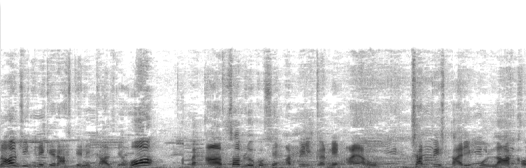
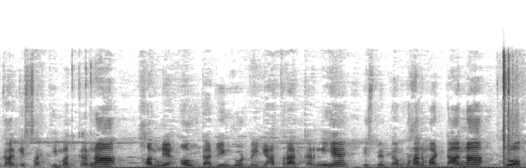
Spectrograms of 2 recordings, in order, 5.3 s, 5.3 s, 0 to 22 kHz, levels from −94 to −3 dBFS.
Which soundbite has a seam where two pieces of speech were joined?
first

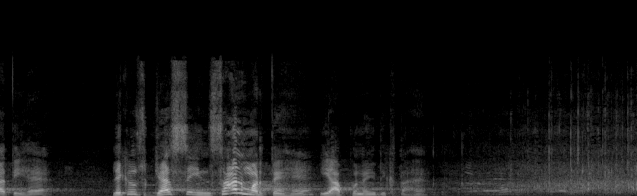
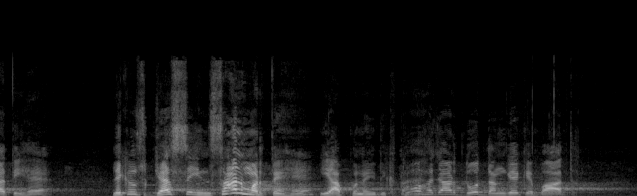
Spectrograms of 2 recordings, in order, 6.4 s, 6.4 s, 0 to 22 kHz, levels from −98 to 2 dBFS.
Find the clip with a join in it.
second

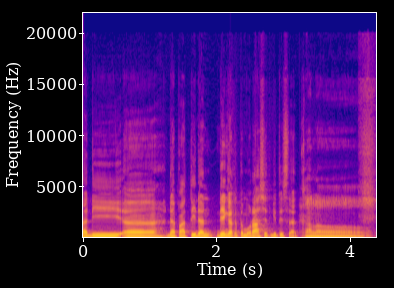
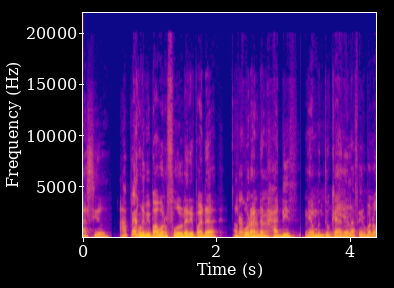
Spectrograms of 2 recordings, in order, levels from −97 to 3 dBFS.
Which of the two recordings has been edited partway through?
first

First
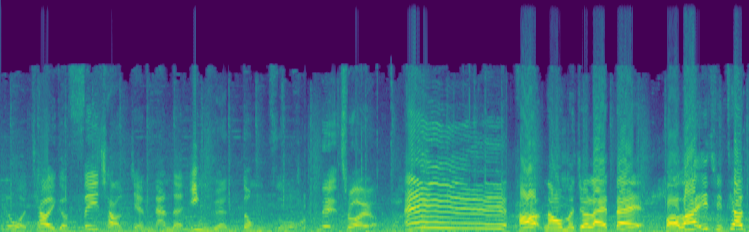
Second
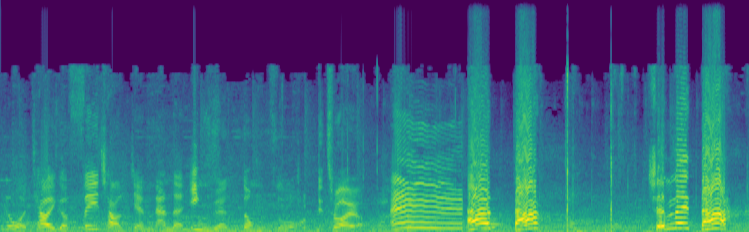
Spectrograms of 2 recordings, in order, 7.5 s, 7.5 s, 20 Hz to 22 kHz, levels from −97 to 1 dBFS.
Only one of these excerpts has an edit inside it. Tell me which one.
second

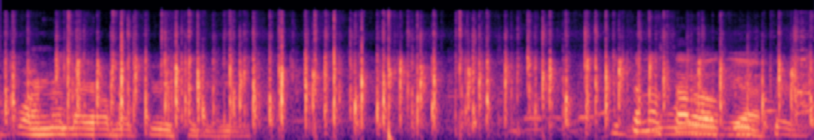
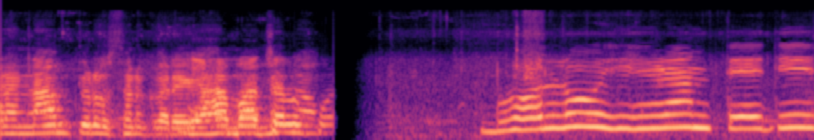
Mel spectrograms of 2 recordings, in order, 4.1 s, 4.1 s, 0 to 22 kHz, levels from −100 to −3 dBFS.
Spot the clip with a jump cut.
second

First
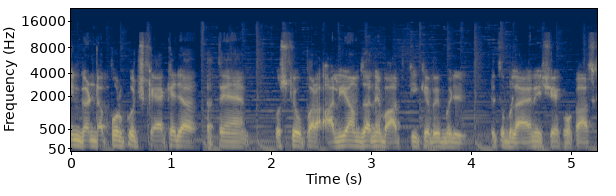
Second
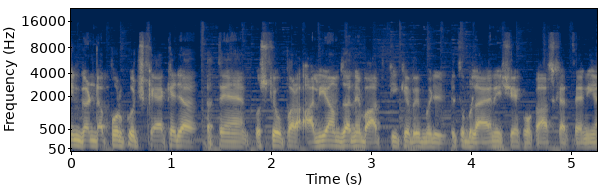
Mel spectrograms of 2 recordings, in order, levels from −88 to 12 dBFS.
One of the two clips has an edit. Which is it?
second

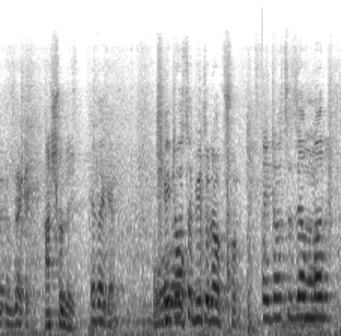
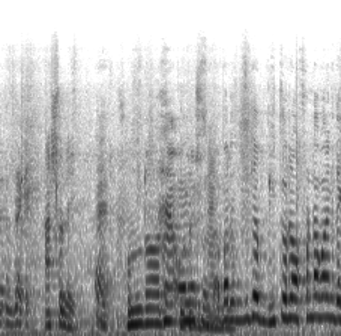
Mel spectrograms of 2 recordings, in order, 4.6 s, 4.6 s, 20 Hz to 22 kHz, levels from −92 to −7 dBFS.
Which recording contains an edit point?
first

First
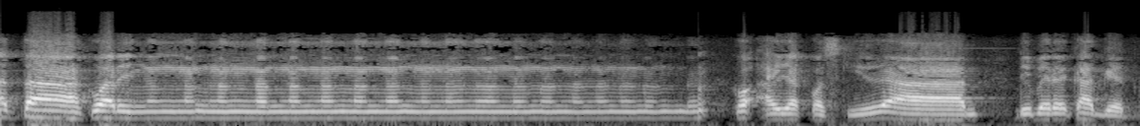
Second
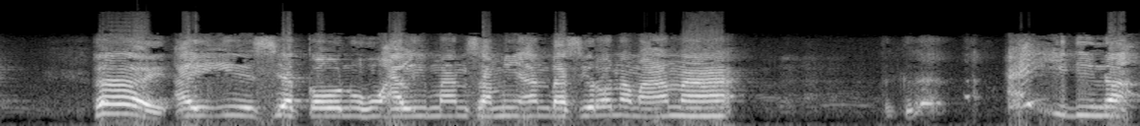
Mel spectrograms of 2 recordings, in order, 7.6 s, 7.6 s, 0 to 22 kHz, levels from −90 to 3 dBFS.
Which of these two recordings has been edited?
first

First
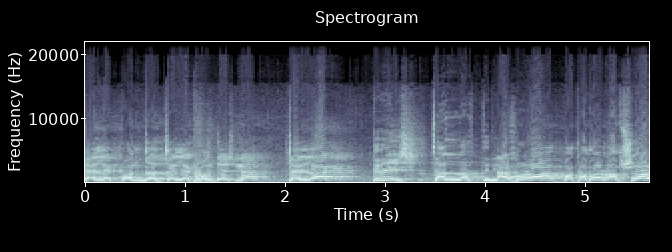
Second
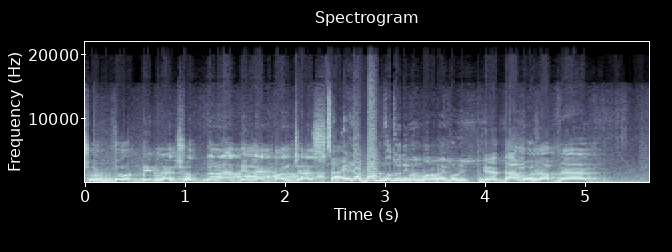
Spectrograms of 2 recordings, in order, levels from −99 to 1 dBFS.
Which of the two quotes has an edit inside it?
second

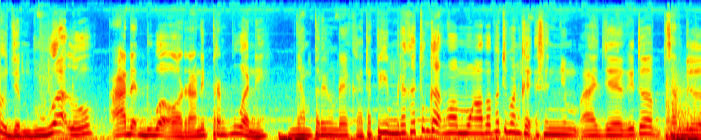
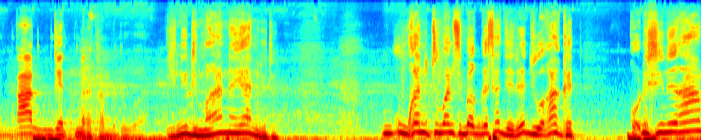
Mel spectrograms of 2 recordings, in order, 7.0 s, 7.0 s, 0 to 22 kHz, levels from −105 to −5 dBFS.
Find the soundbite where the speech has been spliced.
first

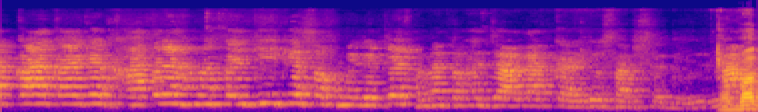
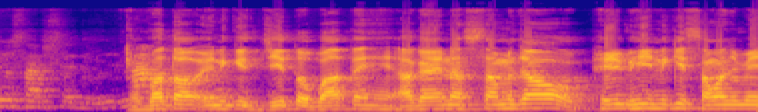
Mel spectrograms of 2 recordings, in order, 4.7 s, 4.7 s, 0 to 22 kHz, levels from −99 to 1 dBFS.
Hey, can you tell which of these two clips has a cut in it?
first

